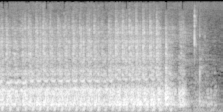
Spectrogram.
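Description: A sewing machine runs steadily at close range, its needle chattering in a fast even rhythm while stitching a basting stitch along the edge of fabric strips, then slows and stops.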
